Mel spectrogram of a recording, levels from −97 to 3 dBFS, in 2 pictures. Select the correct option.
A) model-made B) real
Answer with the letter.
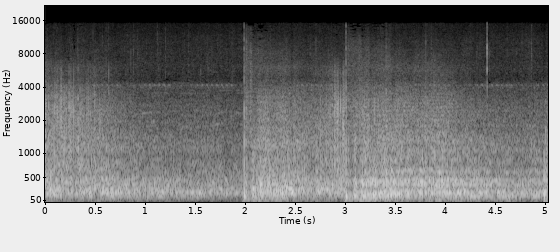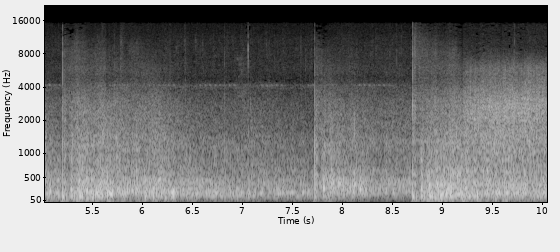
B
